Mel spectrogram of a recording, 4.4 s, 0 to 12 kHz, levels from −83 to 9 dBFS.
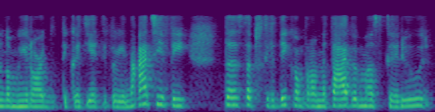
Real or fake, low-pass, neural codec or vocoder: fake; 7.2 kHz; codec, 16 kHz, about 1 kbps, DyCAST, with the encoder's durations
